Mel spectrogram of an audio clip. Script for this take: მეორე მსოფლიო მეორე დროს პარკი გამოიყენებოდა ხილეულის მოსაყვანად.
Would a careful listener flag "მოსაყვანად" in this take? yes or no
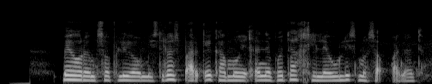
no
